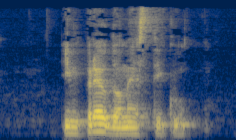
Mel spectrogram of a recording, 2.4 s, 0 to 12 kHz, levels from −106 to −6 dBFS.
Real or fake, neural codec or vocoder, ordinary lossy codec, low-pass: real; none; MP3, 48 kbps; 9.9 kHz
